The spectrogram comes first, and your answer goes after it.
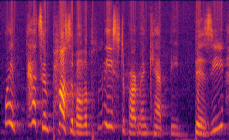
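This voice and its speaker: An actress plays a frantic wife confined to her bed in an old-time radio thriller. Her voice sits fairly high. She is agitated, halting and imperious, a woman badly on edge. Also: big pitch swings. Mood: frantic, exasperated. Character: frantic bedridden wife, nervous, demanding and alone. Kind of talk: 1940s radio suspense acting, performed live on stage.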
